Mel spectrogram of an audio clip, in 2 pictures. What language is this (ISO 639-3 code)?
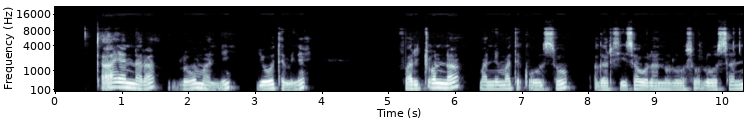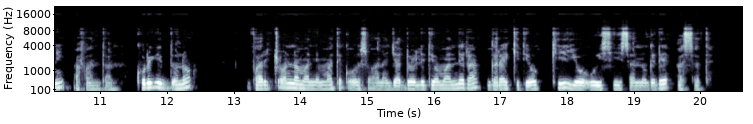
sid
